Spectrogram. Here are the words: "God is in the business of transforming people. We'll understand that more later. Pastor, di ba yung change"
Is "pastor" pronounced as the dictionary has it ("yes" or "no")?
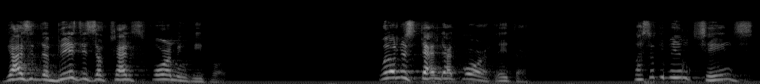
no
